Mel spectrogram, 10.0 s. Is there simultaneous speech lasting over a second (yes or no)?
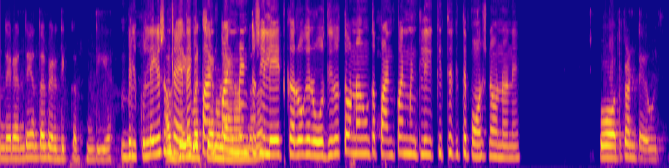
yes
